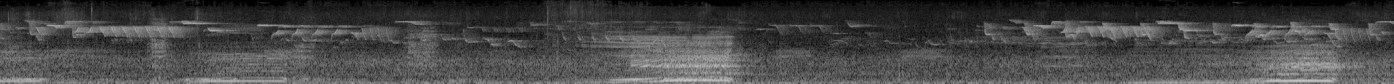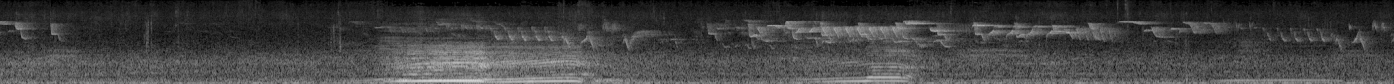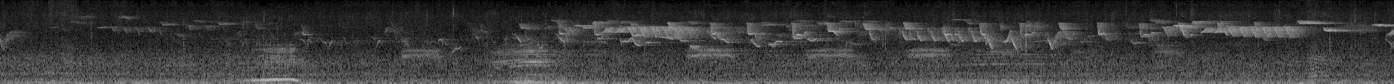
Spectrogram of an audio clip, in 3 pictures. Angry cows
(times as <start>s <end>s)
0.0s 8.1s, 29.7s 31.1s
